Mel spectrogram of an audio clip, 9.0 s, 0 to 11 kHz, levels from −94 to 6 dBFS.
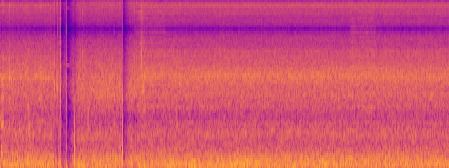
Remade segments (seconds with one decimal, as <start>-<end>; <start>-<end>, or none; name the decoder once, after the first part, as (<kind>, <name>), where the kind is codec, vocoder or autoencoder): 2.7-3.3 (autoencoder, DAC-VAE); 7.0-7.5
